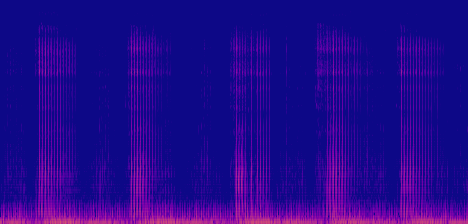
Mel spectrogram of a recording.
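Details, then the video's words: Indoor domestic cat purring near a crackling fireplace; the low throaty purr swells in about five breath-paced waves, and bright bursts of fire crackle come every second or so. "Cozy Fireplace Cat Purring"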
